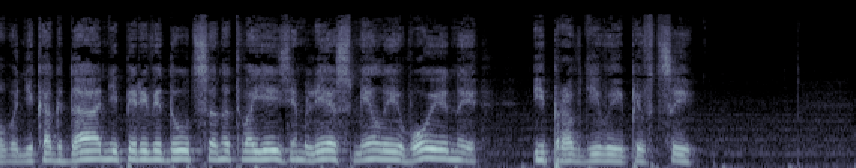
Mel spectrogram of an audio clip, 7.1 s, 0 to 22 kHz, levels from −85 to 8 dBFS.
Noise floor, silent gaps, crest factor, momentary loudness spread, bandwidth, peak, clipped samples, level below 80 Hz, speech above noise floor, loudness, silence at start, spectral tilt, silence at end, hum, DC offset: -57 dBFS; none; 16 dB; 9 LU; 16 kHz; -8 dBFS; under 0.1%; -48 dBFS; 34 dB; -24 LUFS; 0 s; -6 dB/octave; 1.1 s; none; under 0.1%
